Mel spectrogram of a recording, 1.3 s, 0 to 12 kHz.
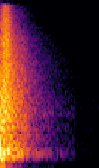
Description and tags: a snare sample I made based off a DM5 and a 707 snare sample as a base alongside lots of processing!
drum, snare, synthwave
